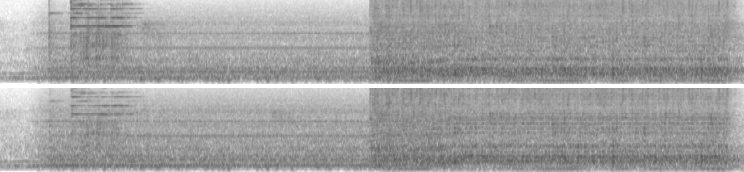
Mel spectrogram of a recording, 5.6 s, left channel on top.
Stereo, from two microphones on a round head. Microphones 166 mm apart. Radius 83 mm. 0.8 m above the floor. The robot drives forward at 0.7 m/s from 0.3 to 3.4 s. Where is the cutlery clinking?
55° left (ahead or behind), 1.2 m; by 1.1 s 80° left, 1.0 m.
